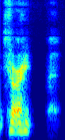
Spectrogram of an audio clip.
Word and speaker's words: Jory: We've got Yori. Yori, go ahead and ask your question. Hey, thanks for giving me the opportunity to ask this question. It's actually pronounced Jory with like RJ. Sorry, Jory.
